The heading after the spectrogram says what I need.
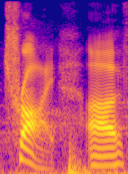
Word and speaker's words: trie: This one's called a try, short for retrieval, even though it's pronounced differently.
